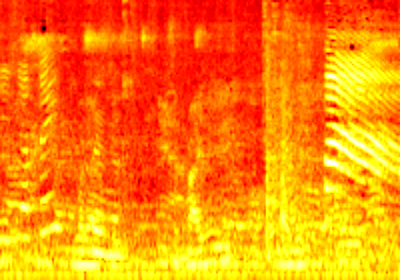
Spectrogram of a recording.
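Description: A young child's voice and playful chatter with other voices behind; near the end, a loud high-pitched squeal that slides down in pitch.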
